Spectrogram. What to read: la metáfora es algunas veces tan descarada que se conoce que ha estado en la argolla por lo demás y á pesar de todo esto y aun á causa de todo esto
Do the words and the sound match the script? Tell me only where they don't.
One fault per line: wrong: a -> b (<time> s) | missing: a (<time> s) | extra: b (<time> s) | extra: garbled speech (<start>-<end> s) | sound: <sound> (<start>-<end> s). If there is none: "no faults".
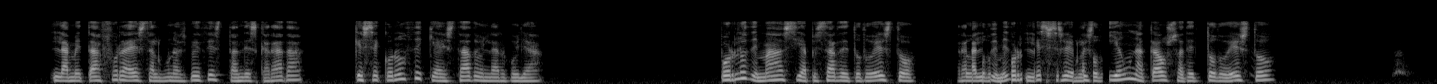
extra: garbled speech (9.6-11.0 s)
sound: bark (13.9-14.2 s)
